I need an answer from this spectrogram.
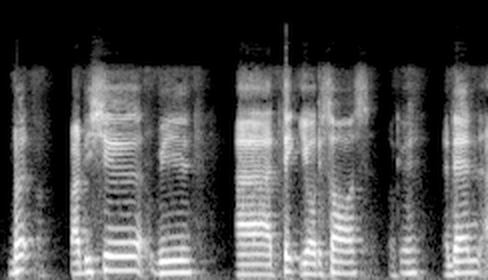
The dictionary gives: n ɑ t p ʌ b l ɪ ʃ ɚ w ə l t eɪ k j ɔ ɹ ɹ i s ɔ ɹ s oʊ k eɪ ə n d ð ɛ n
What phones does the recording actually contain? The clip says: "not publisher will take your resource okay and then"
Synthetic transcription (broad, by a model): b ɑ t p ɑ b ɪ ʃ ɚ w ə l t eɪ k j ɔ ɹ ɹ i s ɔ s oʊ k eɪ ə n d ɛ n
